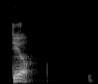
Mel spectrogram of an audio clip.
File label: "dioh8", chaoyang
